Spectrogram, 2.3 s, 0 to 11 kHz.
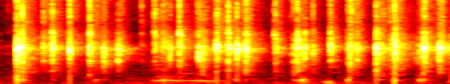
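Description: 3D-printed PLA rocket tube, two 0.6 mm walls joined by ribs, crackling and cracking in a rapid, irregular run of sharp clicks as it is crushed by hand, its printed layers giving way under heavy force.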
